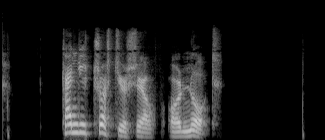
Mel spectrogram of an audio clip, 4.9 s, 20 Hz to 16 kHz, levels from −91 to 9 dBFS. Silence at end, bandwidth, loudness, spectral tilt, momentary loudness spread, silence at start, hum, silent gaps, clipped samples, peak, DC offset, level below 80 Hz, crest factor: 1.6 s; 7.6 kHz; -20 LUFS; -5.5 dB/octave; 11 LU; 0.05 s; none; 0.21-0.56 s, 0.71-0.93 s; under 0.1%; -2 dBFS; under 0.1%; -68 dBFS; 20 dB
